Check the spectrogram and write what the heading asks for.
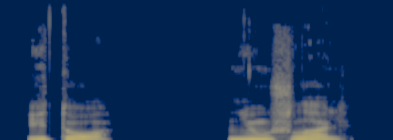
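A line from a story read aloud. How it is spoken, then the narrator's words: Dull, muffled voice. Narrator (Russian): сказал глухо после долгого молчания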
